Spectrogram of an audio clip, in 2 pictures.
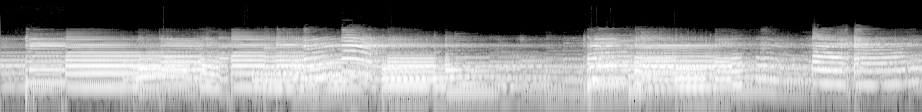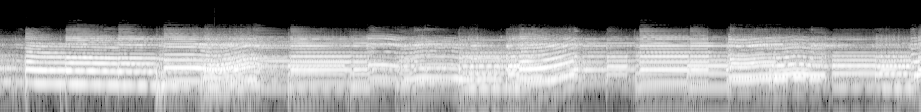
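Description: Electric six-string guitar played with a slide in a slow blues, sustained notes gliding up and down in pitch between freshly picked notes.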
